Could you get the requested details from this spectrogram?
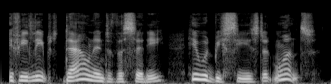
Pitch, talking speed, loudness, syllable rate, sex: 165 Hz, 235 wpm, -17 LUFS, 5.8 syllables/s, female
